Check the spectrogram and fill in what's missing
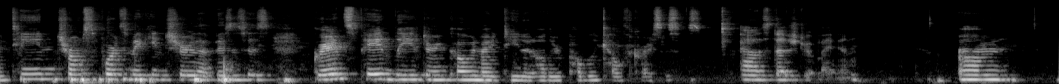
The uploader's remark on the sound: There is some background noise, so we'll try and fix that at later.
